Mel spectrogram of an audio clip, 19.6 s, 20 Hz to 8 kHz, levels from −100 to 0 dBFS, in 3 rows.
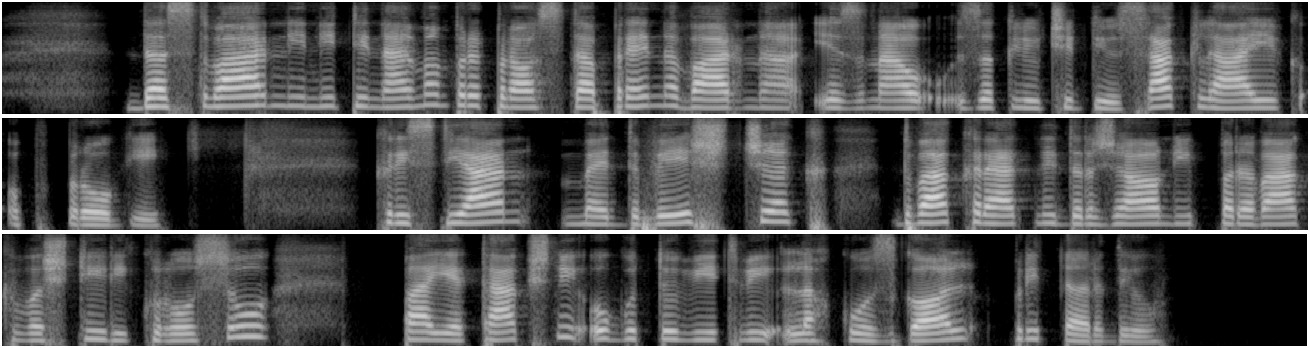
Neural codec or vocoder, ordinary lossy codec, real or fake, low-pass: codec, 16 kHz, 0.8 kbps, ZipCodec; none; fake; none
